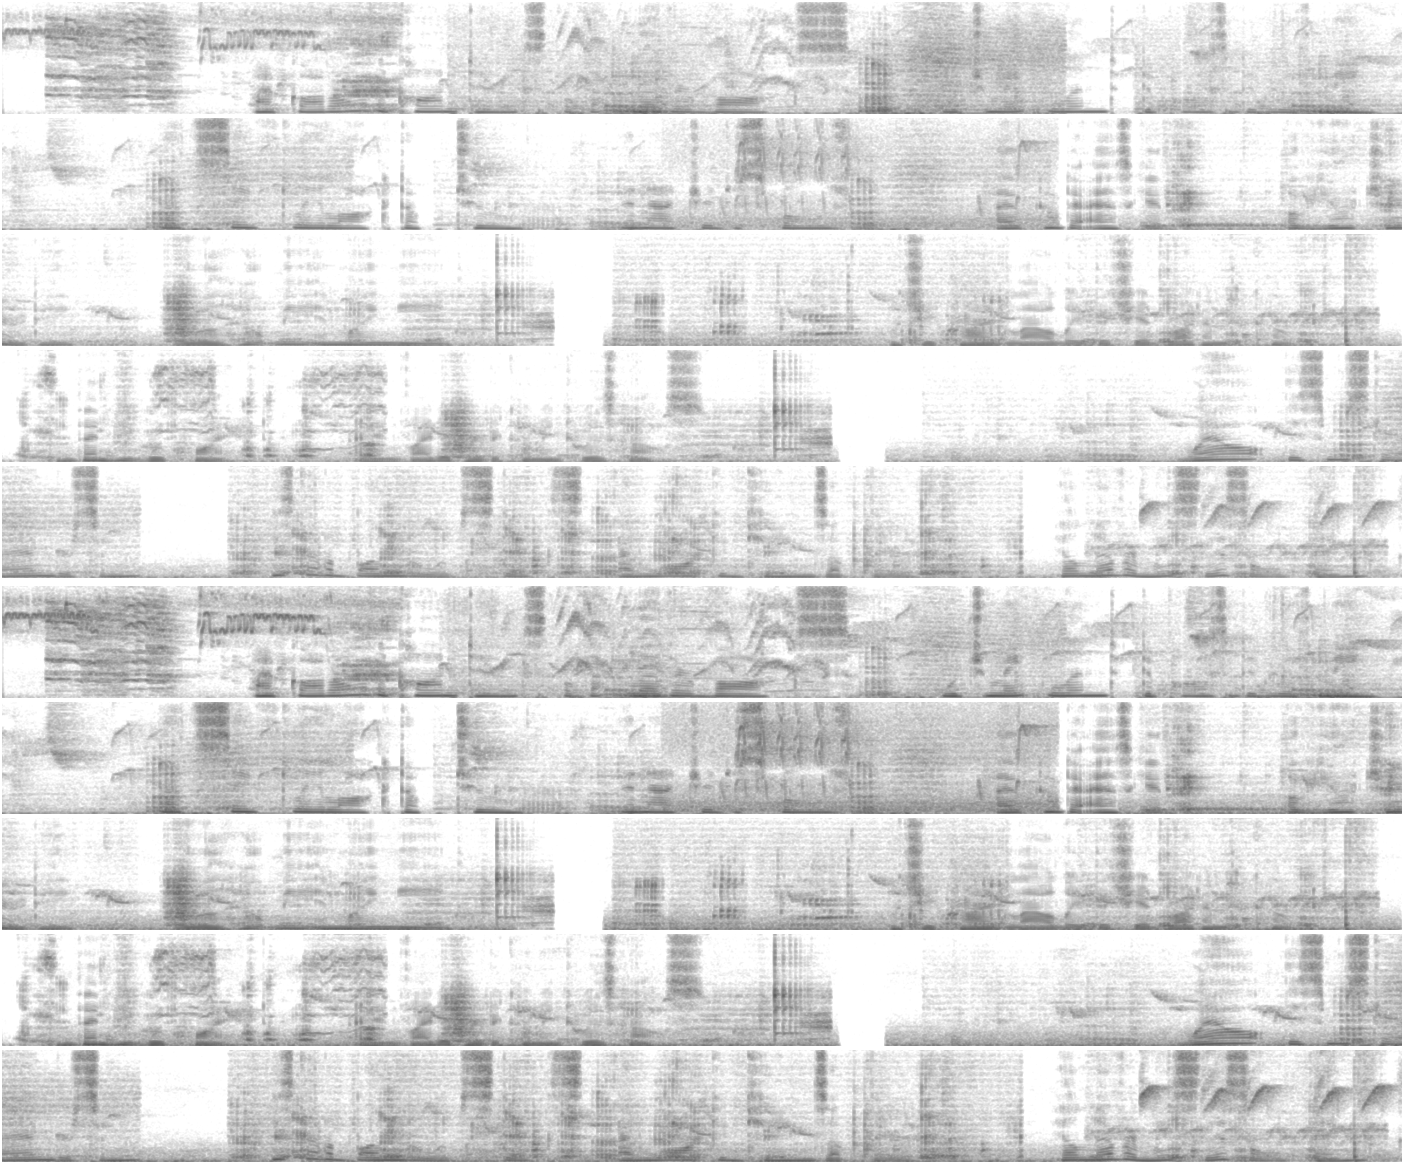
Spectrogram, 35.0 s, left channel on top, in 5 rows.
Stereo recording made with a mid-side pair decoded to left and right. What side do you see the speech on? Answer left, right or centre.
right.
